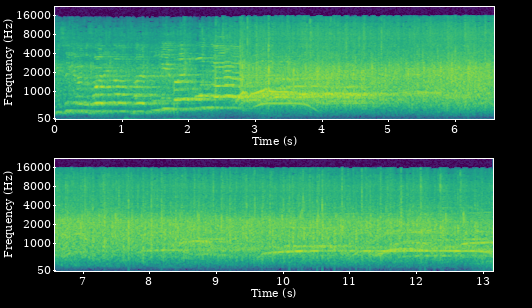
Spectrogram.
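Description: crowd, audience applause and cheering

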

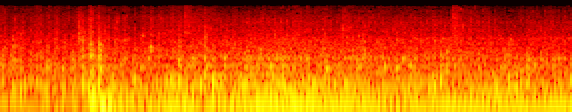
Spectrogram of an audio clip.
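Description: vehicle, motorboat engine running

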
